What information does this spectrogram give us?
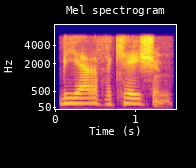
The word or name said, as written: beatification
